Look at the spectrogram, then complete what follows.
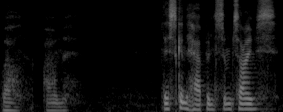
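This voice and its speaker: Slow, gentle wizard professor, played by a man. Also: medium pitch, slight background noise. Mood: calm, instructive. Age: young adult. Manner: slow, soothing, pausing, repeats words softly. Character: kind, gentle male wizard professor teaching defense class. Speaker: ASMR roleplayer. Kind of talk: soft-spoken ASMR roleplay.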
